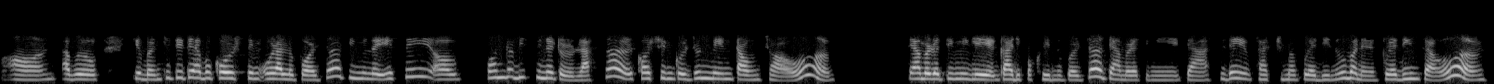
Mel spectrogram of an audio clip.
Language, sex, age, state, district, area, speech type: Nepali, female, 18-30, West Bengal, Darjeeling, rural, conversation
